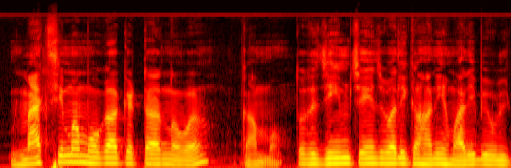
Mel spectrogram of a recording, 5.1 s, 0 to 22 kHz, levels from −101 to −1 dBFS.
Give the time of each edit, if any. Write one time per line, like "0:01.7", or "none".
0:02.9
